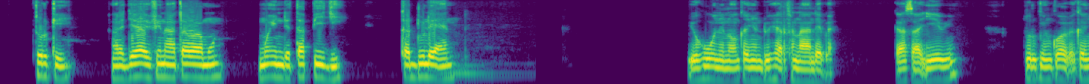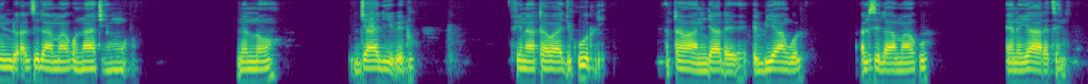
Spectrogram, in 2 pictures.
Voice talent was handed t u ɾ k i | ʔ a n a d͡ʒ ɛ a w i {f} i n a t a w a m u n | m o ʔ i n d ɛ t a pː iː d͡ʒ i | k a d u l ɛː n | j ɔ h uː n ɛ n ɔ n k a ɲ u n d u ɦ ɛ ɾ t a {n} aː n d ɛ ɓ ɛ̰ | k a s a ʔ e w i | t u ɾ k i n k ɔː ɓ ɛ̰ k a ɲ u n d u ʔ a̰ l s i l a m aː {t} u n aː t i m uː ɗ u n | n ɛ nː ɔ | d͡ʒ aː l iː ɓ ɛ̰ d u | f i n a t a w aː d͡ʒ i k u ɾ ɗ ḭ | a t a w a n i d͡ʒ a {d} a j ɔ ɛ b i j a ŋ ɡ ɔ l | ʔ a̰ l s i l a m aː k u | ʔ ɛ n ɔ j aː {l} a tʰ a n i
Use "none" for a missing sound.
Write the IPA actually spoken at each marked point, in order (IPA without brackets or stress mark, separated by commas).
f, n, k, d, ɾ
